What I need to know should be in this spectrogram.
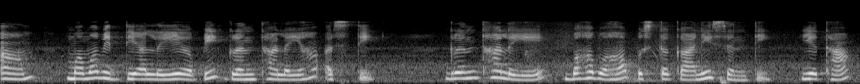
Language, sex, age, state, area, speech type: Sanskrit, female, 18-30, Assam, rural, spontaneous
